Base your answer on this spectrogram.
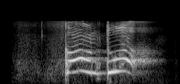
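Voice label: "work", hearing impaired; gong1zuo4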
